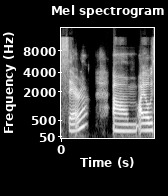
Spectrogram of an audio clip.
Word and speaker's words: Sarra: other arabic speaking countries my name is pronounced differently because I have a very uniquely Sudanese way of pronouncing my name so other Arabic countries might say Sarah for example but my mother says Sarah and it's hard I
